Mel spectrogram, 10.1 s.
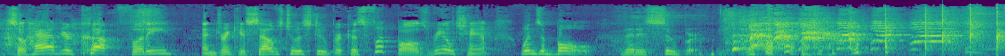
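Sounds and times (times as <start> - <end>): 
speech: 0.2 - 8.7
laughter: 7.0 - 9.9
scattered claps after a poem: 8.8 - 10.0.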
